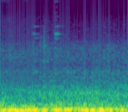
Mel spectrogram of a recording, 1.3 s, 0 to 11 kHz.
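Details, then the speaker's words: Toyota Land Cruiser 80 series with a 4-inch lift and the previous owner's unsatisfactory double-cardan driveshaft: deep droning vibration when off the throttle, worst downhill, fine under acceleration; blamed on changed driveshaft angle from the lift. "i don't want that vibration but acceleration right here no problem everything's good as soon as foot's off the gas"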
